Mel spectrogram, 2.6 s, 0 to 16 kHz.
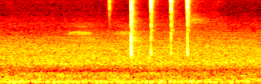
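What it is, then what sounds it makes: Bone knife handle. The bone handle scales of a Coke bottle knife, textured from imperfections in the bone, are tapped four times. Each tap is a short, sharp click centered around 1.5 kHz that dies away almost instantly, over a steady low background rumble. The clicks sound hard and textured, in contrast to the plasticky sound of the Rough Ryder Black Appaloosa knife.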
